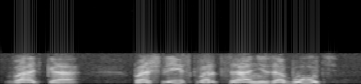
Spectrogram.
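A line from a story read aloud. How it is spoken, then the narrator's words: Yell. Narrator (Russian): Заорал вслед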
